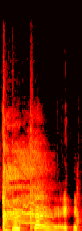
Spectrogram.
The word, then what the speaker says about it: Bucket: I think it was obviously you pronounce it different to how it's spelt. – Oh, that's reminded. – And then I was just like, it's pronounced bouquet.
